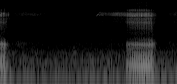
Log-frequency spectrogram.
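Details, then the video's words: French Bulldog snoring: a low harmonic snore near the end with a hissy high band, after quieter steady breathing noise. "French Bulldog Snores"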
